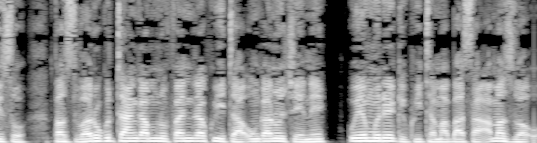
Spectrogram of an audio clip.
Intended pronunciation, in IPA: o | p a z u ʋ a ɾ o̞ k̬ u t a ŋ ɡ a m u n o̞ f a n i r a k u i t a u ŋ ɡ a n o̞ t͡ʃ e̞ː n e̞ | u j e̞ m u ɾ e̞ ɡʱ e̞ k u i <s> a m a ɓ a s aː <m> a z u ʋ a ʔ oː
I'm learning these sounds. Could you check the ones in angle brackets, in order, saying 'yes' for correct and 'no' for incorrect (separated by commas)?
no, yes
